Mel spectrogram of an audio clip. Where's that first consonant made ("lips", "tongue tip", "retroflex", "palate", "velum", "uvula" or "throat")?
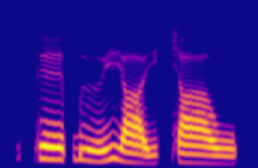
velum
